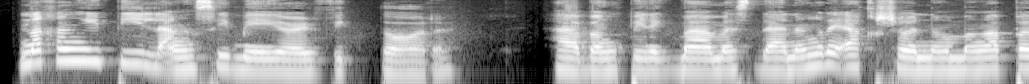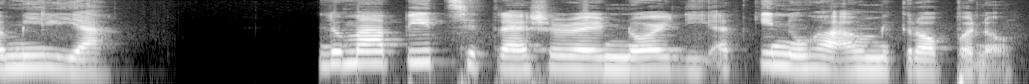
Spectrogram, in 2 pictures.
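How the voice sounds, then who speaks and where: A woman's voice: mid-range voice, a little mellow. A woman giving scripted, dramatic narration of a love story as the storyteller.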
